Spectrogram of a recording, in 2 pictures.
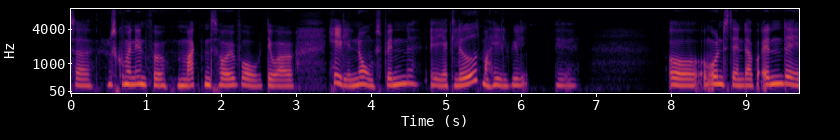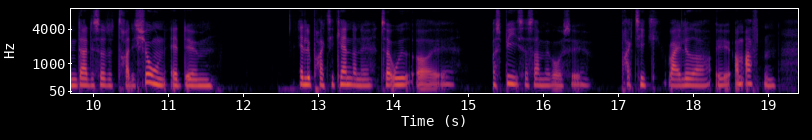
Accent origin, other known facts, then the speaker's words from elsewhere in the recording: West Jutland, Denmark; also born or lived in Aarhus; now in Copenhagen, Denmark; Jeg er 27 år gammel. Jeg kommer oprindeligt fra Vestjylland, har læst på Aarhus Universitet og flyttet til København for et år siden.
